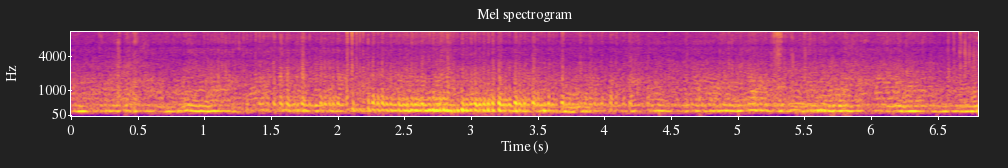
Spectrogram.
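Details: Inside a honey bee hive, a continuous low droning hum that rises gently toward the middle and holds, thick and even, with a few soft knocks and rustles beneath the buzz.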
